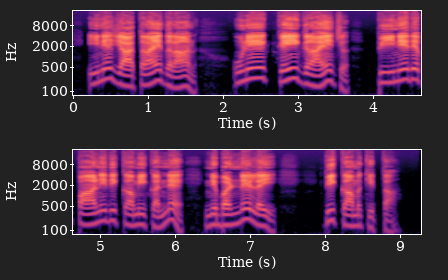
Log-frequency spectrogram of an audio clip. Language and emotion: Dogri, neutral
